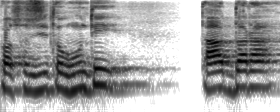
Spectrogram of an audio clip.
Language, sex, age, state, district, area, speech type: Odia, male, 60+, Odisha, Jajpur, rural, spontaneous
